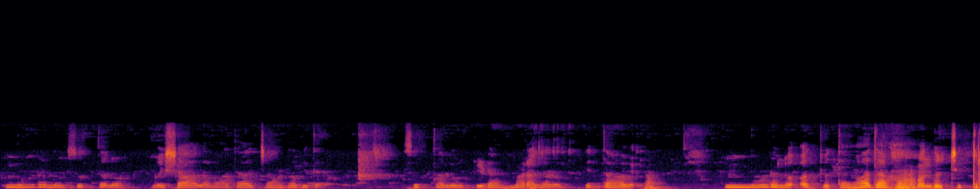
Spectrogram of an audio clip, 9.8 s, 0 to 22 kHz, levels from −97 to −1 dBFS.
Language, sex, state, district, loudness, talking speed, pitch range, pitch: Kannada, female, Karnataka, Dakshina Kannada, -32 LUFS, 65 wpm, 210-235 Hz, 215 Hz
